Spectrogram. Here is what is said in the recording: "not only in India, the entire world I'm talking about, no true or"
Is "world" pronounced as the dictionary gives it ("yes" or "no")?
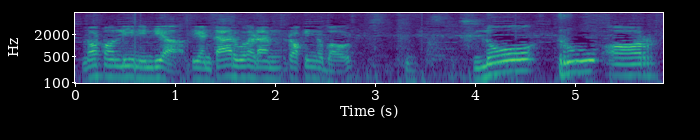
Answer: no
